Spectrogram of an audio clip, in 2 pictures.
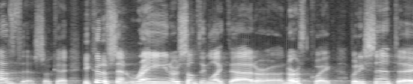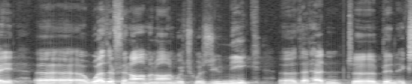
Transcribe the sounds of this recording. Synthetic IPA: əvðɪ̰soʊkʰeɪ | ikʰʊɾɨv̥sɛ̃nʔɹẽɪ̃nə˞sʌ̃mθɪ̃ŋlaɪk̚ðæɾə˞ə̰̃nɜ˞θkʰw̥eɪk̚b̥ʌt̚hisɛ̃ntɨ | wɛðə˞fɨnɑmənɑ̃nwɨt͡ʃwʌzjʉnik | ðɨt̚ɦædⁿn̩bɨ̃nɨ̰ks

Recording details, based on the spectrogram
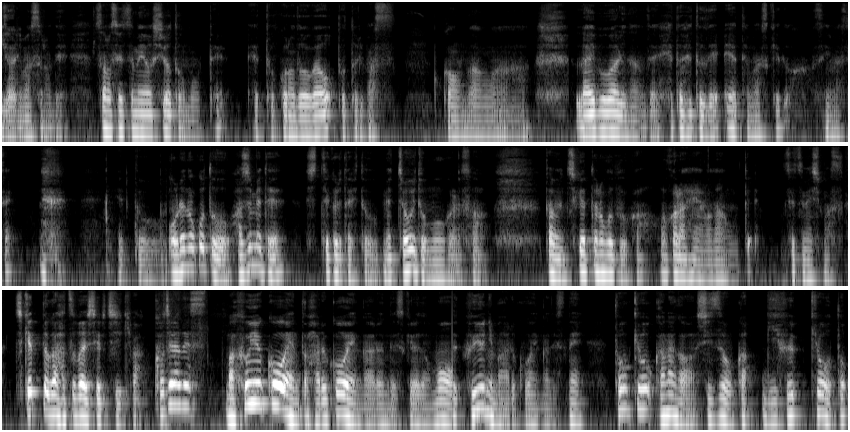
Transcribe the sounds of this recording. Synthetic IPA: kʲiɡaːɾʲimasɨno̞̰d̪e̞so̞no̞se̞t͡sɨme̞ːo̞ɕijo̞ːt̪o̞ːmo̞t̪ʰːe̞ː | t̪ːo̞ko̞no̞d̪o̞ːɡao̞t̪o̞t̪ːeoɾʲimasɨ̥ | kõ̞mbãɰ̃βa̰ | ɾaibɯ̟βaɾʲinano̞d̪e̞̰he̞t̪ːoɦet̪ːod̪e̞jat̪ːemasɨ̥ke̞d̪o̞sɨimasẽ̞ɴ | et̪ʰːo̞oɾe̞no̞ko̞t̪o̞ːhaʑime̞t̪e̞ | ɕi̥t̪ːe̞kɯ̟ɾe̞t̪açi̥t̪o̞̰me̞t͡ɕːao̞ːit̪oːmo̞ɯka̰ɾa̰sa̰t̪abɯ̟̃ɲ̟t͡ɕi̥ke̞t̪ːo̞no̞ko̞t̪ot̪okaβakaɾãɦẽjaɾo̞ːnaomot̪ːe̞ | se̞t͡sɨme̞ːɕimasɨ̥t͡ɕi̥ke̞t̪ːo̞ɡaɦat͡sɨbaiɕi̥t̪e̞ɾɯ̟̥t͡ɕiːkʲiβa̰ko̞t͡ɕiɾad̪e̞sɨ̥ | maɸɯ̟jɯ̟ːko̞ːẽ̞nt̪o̞haɾɯ̟ko̞ːẽ̞ŋɡaːɾɯ̟̃nd̪esɨ̥ke̞ɾe̞d̪o̞mo̞ɸɯ̟jɯ̟ːɲ̟imo̞̰a̰ɾɯ̟ko̞ːẽ̞ŋɡad̪e̞sɨ̥ne̞ | t̪o̞ːkʲo̞ːkanaɡaβ̞a̰ɕizɨo̞kaɡʲiɸɯ̟kʲo̞ːt̪o̞

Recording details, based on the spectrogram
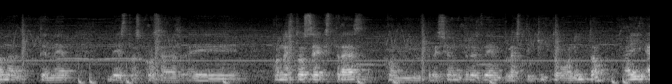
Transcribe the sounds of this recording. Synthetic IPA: anat̪e̞ne̞ɾðeest̪asko̞sase | ko̞ne̞st̪o̞se̞kst̪ɾaskonimpɾesjo̞nt̪ɾe̞zðe̞ːmplast̪ikit̪o̞βo̞nit̪o̞aj

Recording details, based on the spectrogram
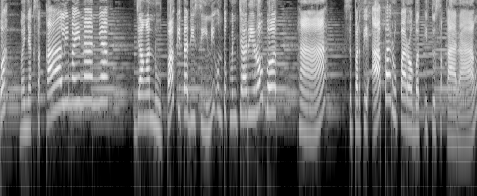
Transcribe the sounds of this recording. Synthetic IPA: wahbaɲaksəkalimainanɲad͡ʒaŋanlupakit̪adisiniunt̪ʊk̚məɲt͡ʃaɾiɾobɔt̪̚hah | səpərt̪iʔapaɾupaɾobɔt̪it̪usəkaɾa̰ŋ

